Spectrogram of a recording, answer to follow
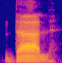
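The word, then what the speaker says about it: دال: That's how dal is. Okay, dal is just like how we pronounce the.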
